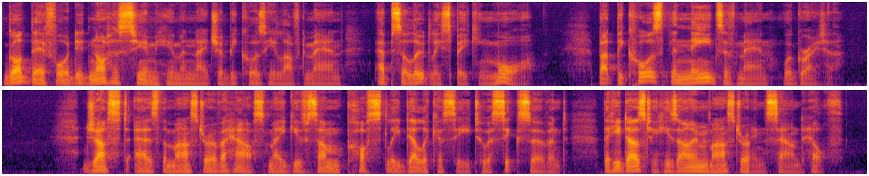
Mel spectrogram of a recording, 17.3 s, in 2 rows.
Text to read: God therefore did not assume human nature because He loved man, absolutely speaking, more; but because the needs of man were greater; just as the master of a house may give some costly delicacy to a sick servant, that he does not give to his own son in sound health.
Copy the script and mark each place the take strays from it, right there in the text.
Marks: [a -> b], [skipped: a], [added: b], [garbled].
God therefore did not assume human nature because He loved man, absolutely speaking, more; but because the needs of man were greater; just as the master of a house may give some costly delicacy to a sick servant, that he does [skipped: not give] to his own [son -> master] in sound health.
